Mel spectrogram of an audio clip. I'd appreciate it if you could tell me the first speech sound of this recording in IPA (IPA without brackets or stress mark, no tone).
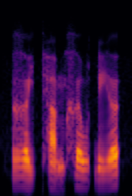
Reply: ɣ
